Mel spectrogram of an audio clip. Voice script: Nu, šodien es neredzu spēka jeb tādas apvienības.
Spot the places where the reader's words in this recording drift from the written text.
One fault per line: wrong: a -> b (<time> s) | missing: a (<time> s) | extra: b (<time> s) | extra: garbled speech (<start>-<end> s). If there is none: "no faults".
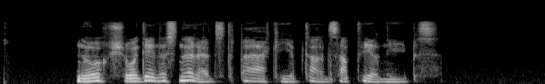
no faults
